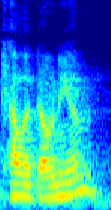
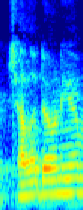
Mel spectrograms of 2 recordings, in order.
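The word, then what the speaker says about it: chelidonium: one is an herb called caledonium or cheledonium i think it's pronounced calidonium that's a liver tonic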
